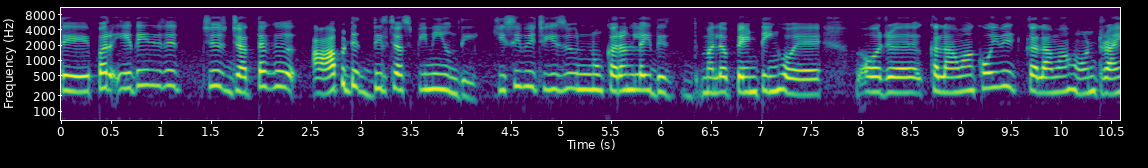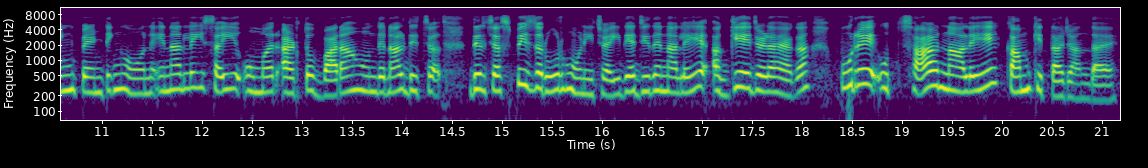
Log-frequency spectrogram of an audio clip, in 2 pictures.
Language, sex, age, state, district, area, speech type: Punjabi, female, 30-45, Punjab, Mohali, urban, spontaneous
